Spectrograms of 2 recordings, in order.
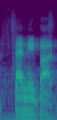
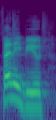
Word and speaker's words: phenibut: effects these are things like alpha gpc and fanny bot now i realize some of you commented that it's actually pronounced phenibut but i'm gonna keep calling it funny but so these two are probably two of my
